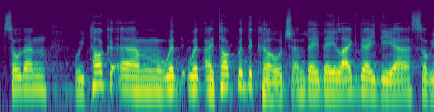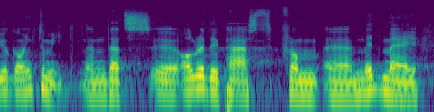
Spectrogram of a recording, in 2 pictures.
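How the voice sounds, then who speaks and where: A man speaking English with a non-native accent, telling a story on a conference panel, halting and restarting often. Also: mid-range voice, steady tone, a little mellow. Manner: halting, many restarts and fillers. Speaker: sport psychology consultant on a panel. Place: conference hall. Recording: echoey hall reverb.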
